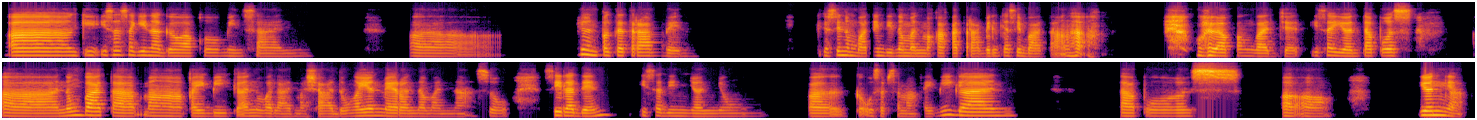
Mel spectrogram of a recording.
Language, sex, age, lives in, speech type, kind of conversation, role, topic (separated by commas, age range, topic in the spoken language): Filipino, female, 25-29, Philippines, conversation, unstructured, none, Paano mo nilalampasan ang mga malulungkot na araw sa buhay?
